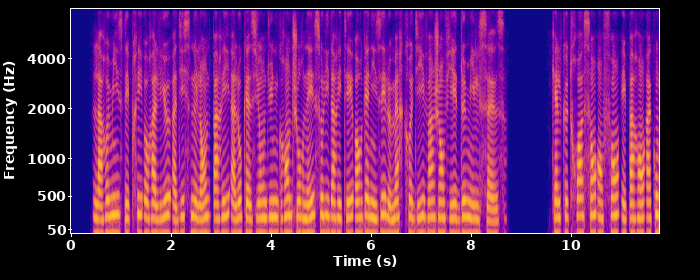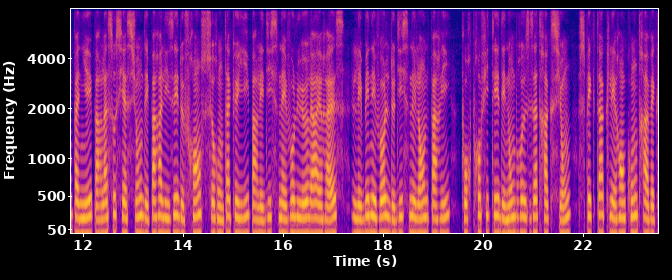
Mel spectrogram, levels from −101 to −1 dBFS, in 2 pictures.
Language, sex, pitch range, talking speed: French, female, 195-225 Hz, 140 wpm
